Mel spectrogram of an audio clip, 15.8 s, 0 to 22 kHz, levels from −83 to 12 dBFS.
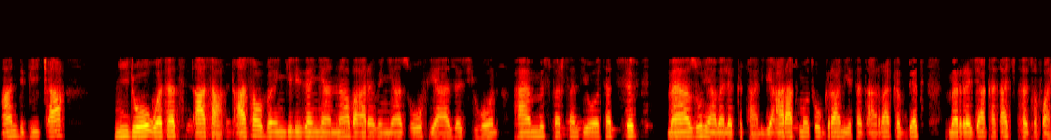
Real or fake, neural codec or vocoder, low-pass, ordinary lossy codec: real; none; 7.2 kHz; AAC, 16 kbps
